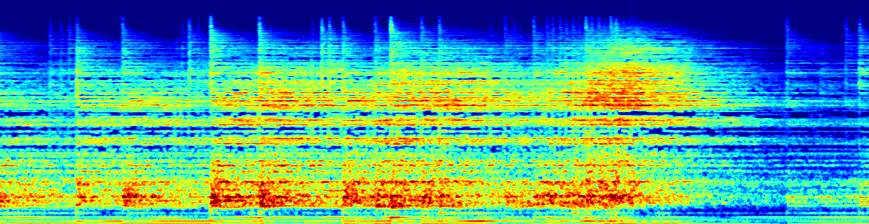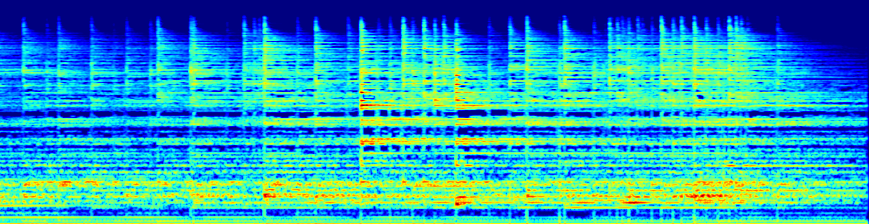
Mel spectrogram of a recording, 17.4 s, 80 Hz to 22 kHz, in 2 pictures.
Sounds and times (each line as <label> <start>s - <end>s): Turkish Ride Cymbal 0.0s - 17.3s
